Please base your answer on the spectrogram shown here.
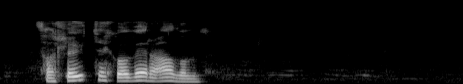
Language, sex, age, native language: Icelandic, other, 14, Icelandic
